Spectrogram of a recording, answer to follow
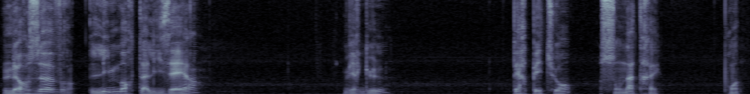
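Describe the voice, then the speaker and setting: A mellow-voiced man dictating at an extremely slow pace. He articulates carefully, breaks sentences into short phrases and says the punctuation aloud like a teacher. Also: medium pitch. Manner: deliberate, carefully articulated, repeating each phrase.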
